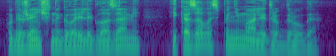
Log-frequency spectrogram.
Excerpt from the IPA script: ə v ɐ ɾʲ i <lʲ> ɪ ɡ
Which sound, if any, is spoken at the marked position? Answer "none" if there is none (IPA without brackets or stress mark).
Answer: lʲ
